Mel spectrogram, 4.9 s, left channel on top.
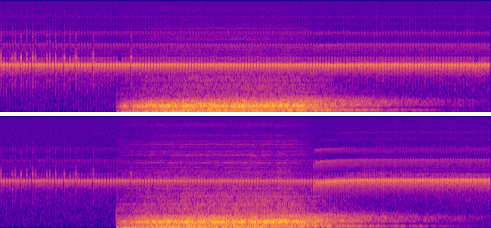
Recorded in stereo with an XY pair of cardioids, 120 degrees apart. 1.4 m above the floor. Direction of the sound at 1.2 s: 55° right.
